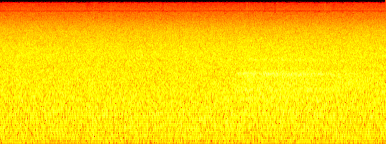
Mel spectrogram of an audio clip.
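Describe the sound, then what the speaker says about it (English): A cold river flows nearby in a steady, broadband rush of water that stays even and loud throughout, with no voices over it. "Listening to the sound of the river in the background."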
